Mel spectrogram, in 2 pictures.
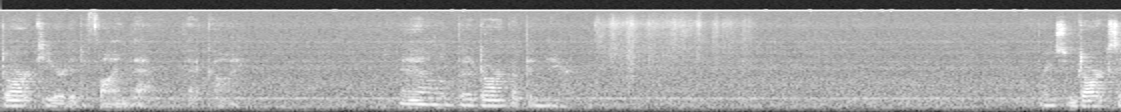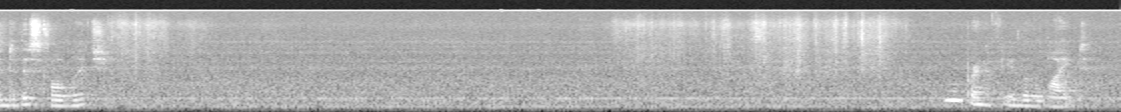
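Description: A paintbrush dabs and brushes softly on canvas.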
